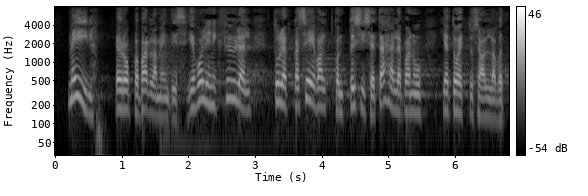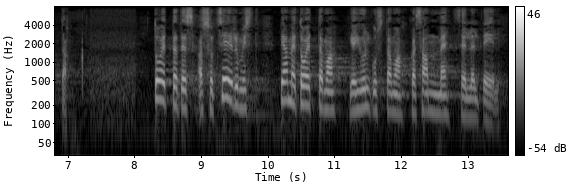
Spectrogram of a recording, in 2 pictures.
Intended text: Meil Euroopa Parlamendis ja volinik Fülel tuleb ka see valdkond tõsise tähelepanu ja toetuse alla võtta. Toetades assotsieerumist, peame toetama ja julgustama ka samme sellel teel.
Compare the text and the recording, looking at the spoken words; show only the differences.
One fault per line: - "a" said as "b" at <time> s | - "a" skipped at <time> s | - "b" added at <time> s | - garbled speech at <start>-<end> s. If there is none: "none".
none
